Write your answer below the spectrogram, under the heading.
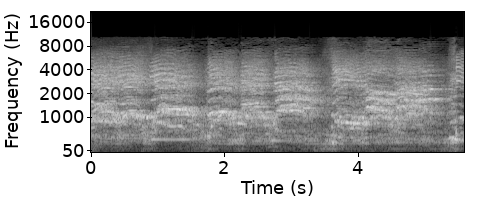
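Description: A class of young children singing loudly together in unison, in phrases of about two seconds with brief breaks between them.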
